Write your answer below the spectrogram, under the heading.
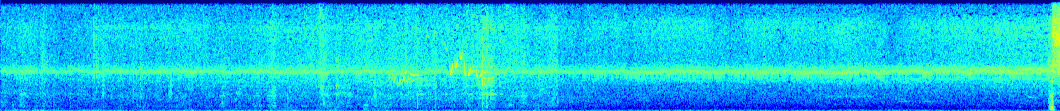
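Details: Male Roesel's bush-cricket from a small colony at a marsh edge in Essex sings a steady, high, squeaky buzz by rubbing wing pegs, warning rival males and attracting females, through low rumbling wind.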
